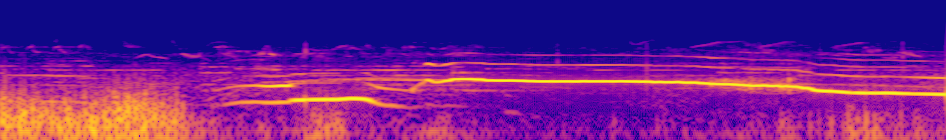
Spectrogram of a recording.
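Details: Grey wolves at a UK wolf conservation centre howl in long, smooth, overlapping tones in response to church bells on a Sunday morning, after a burst of low rumbling noise.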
